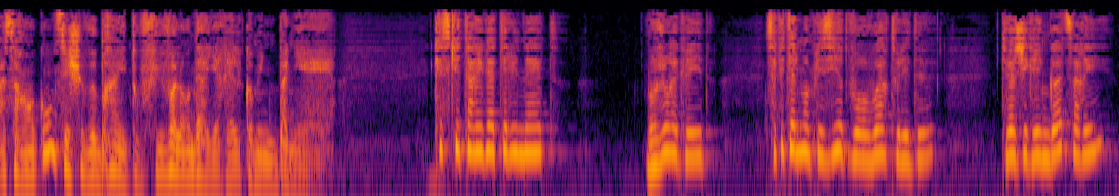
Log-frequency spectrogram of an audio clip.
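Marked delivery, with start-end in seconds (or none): 4.3-11.1 put-on much higher, lively girl's voice; eager girl, pleased. Hermione greets Harry and Hagrid, eager and pleased. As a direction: greet both friends eagerly.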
